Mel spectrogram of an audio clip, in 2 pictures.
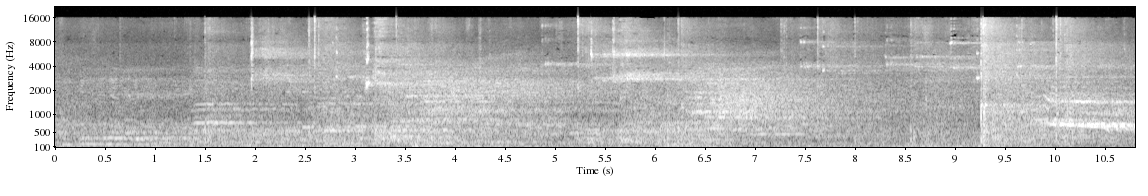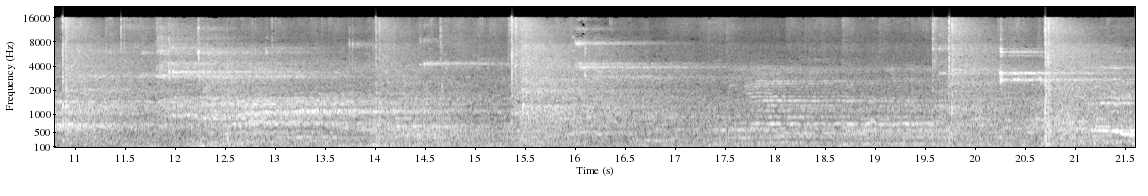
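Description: Shoes squeak and thud on a court floor.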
